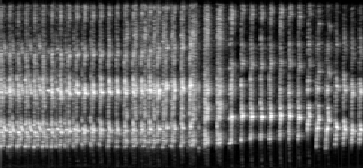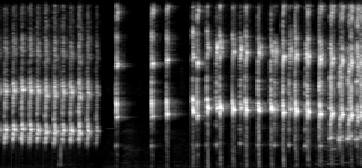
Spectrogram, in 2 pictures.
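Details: Lovebird in ngekek song, which is used to prompt other lovebirds to sing: six seconds of rapid, grating high chattering, then a short gap and sparser sharp chips.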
